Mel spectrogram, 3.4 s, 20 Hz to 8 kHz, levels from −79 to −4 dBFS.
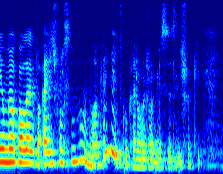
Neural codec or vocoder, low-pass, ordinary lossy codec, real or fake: codec, 16 kHz, 6 kbps, DAC; none; none; fake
